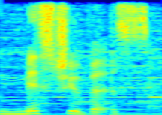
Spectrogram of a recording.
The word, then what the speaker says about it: mischievous: Many say mischievous, but it's actually mischievous. It sounds like miss and cha with a vus at the end.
